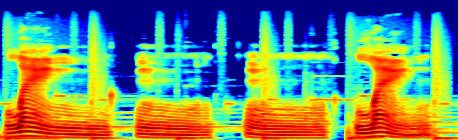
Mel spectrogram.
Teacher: It is not the N, n, n, n sound, it's the velar nasal. This means that we're going to put our tongue in the same place that we would put it for the k, k, k sound or the g, g, g sound.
